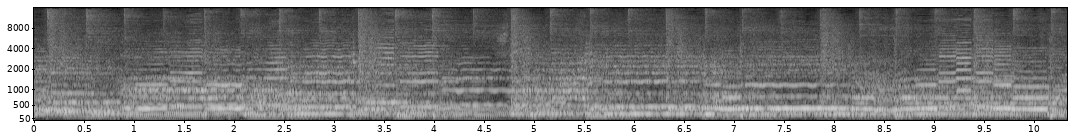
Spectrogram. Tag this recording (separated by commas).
Gospel music, Choir, Christian music, Music, Singing, Musical instrument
